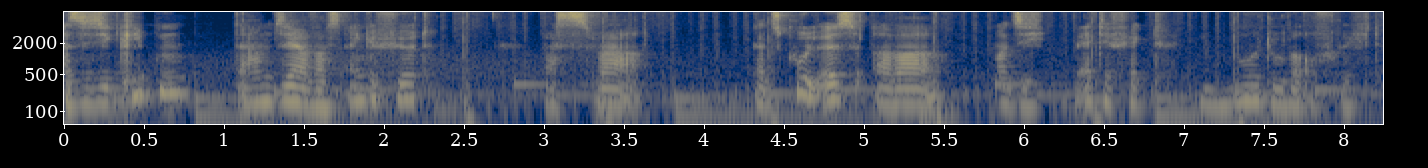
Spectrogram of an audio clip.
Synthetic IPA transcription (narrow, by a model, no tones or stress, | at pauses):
ʔalzoziːkʰl̥ɪpm̩d̥aːhaːbm̩ziːjaːvasʔa̰ɪnɡəfyːɐt | v̥ast͡sv̥a̰ːɐ | ɡ̥ant͡skʰuːlʔɪstʔaːbɐvmanzɪçɪmʔɛ̰ntɛfɛk̚tnuːɐdʁyːbɐʔa̰ʊfʁ̥ɪçt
